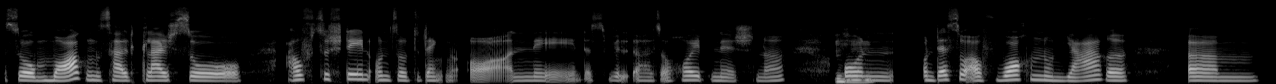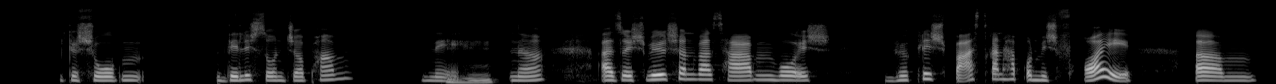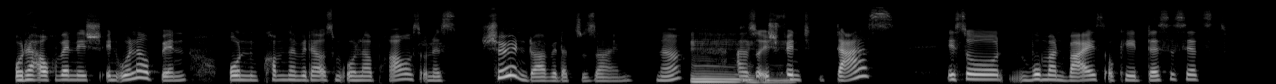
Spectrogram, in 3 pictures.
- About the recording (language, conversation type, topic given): German, podcast, Was bedeutet Erfolg für dich persönlich heute wirklich?
- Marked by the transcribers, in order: put-on voice: "Oh ne, das will"; stressed: "schön"; stressed: "das"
